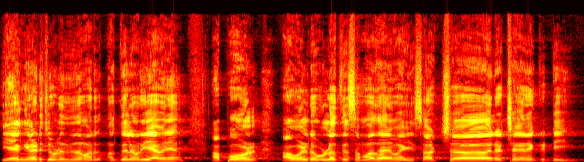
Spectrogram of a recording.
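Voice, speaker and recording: A man's voice: sits high, flat delivery, moderate pace, fairly bright tone, clear, resonant tone. A man preaching a sermon, emphatic and repetitive, full of rhetorical questions. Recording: long hall reverb.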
